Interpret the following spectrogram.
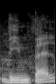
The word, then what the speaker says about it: Wimpel: Si chiama Wimpel, è un nome, questo vabbè, la domanda classica è come si pronuncia Wimpel, normale.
